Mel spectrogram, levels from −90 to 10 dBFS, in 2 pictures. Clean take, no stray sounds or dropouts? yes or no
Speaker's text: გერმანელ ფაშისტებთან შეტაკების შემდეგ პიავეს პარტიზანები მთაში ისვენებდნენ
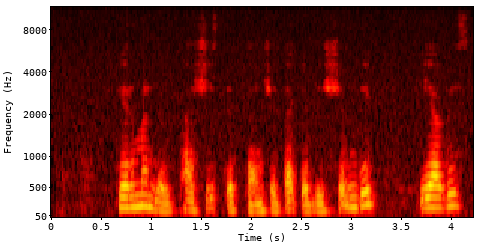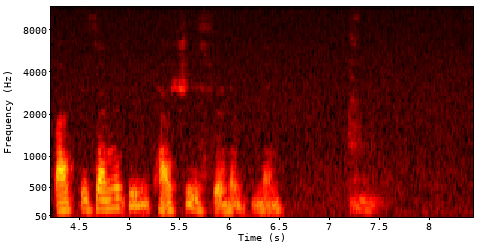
no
